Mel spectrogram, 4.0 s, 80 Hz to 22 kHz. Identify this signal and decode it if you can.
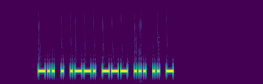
Morse code, heard as a keyed tone, about 36 wpm, 700 Hz. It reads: DEPOSIT
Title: Seven Letter Words - 35wpm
